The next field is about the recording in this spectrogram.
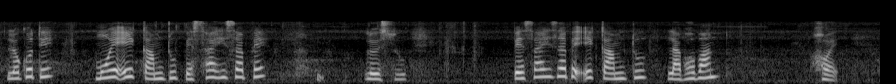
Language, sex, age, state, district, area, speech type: Assamese, female, 45-60, Assam, Dibrugarh, rural, spontaneous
